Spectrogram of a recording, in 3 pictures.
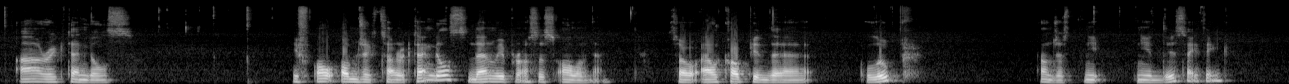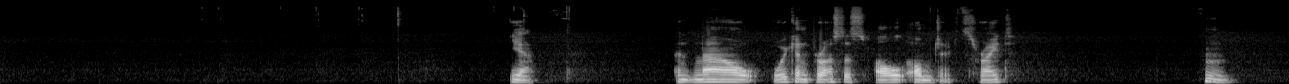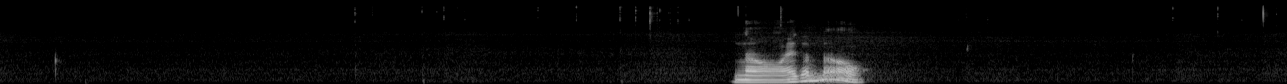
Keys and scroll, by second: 0.0 Tab, 1.7 Right, 1.8 space, 2.1 shift+[, 2.4 Return, 8.7 super+c, 11.2 shift+super+Left, 11.6 super+c, 14.9 super+v, 16.0 shift+}, 16.6 Left, 16.8 Return, 29.3 Right, 29.7-32.4 typing, 38.2 BackSpace, 38.5 Return.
